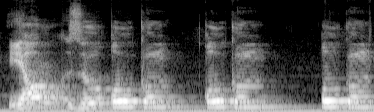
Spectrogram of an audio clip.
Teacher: قاف کو موٹا کر کے پڑھیں گے، قاف کو موٹا پڑھنے کے ساتھ ہی باریک حرف آ گیا کاف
